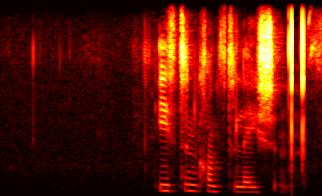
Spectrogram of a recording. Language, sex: English, female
